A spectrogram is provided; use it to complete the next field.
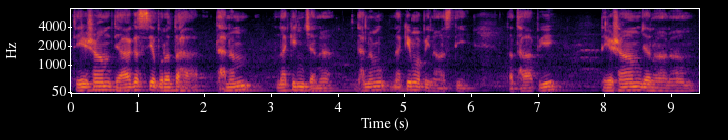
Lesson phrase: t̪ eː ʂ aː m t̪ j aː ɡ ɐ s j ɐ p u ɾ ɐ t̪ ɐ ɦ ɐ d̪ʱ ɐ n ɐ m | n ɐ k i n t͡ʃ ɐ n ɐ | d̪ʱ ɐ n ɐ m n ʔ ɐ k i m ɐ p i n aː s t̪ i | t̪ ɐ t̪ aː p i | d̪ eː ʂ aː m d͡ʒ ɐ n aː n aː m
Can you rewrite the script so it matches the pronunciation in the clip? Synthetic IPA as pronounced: t̪ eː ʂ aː m t̪ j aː ɡ ɐ s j ɐ p u ɾ ɐ t̪ ɐ ɦ ɐ d̪ʱ ɐ n ɐ m | n ɐ k i ɲ t͡ʃ ɐ n ɐ | d̪ʱ ɐ n ɐ m n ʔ ɐ k i m ɐ p i n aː s t̪ i | t̪ ɐ t̪ʰ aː p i | t̪ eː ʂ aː m d͡ʒ ɐ n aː n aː m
